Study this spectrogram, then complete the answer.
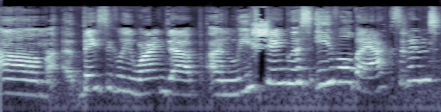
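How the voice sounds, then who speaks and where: A woman's voice swings very widely in pitch amid noticeable background noise and audible room echo. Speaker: book vlogger. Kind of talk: casual book review vlog. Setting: home bathroom. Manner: hesitant, many fillers and stumbles; fast.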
